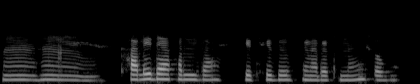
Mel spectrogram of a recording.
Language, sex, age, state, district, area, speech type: Odia, female, 45-60, Odisha, Angul, rural, conversation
